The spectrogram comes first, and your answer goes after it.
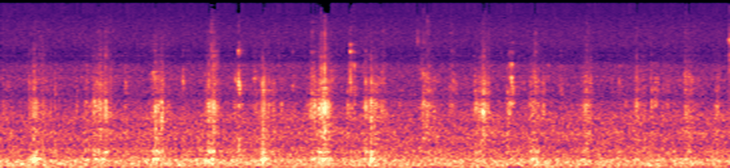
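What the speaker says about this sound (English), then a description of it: "This is the crunchy kind. This is almond Florentine cookies." Crunchy almond Florentine cookies are bitten and chewed close up, giving a series of soft, irregular crisp crackles and crunches over a quiet background hiss.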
